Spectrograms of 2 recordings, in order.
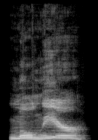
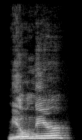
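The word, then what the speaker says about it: Mjölnir: I figured out um after I saw molnir mjolnir me on there I have to say it like that to pronounce it correctly and I still didn't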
